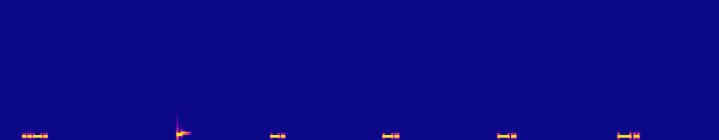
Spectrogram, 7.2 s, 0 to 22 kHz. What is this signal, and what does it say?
Morse code, heard as a keyed tone, about 39 wpm, spaced as for 8 wpm, 700 Hz. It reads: F NNNN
